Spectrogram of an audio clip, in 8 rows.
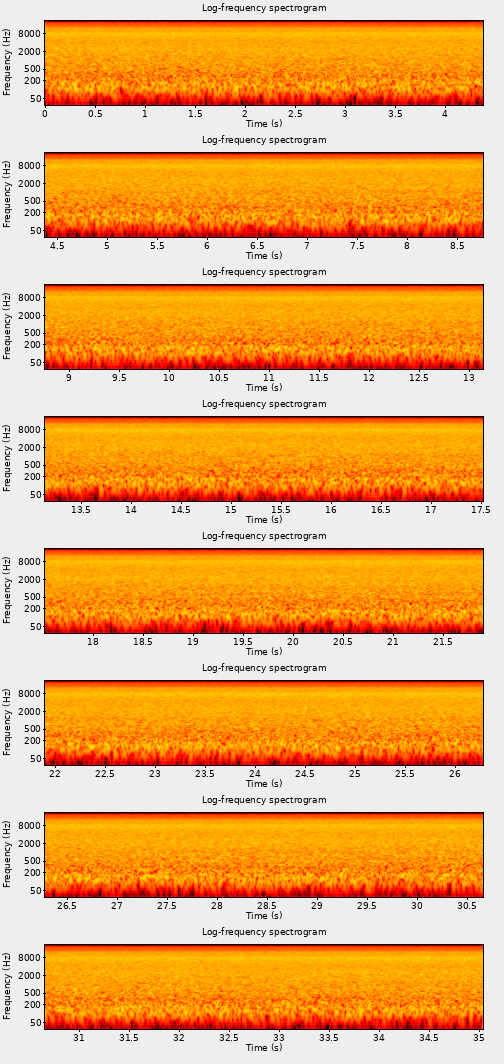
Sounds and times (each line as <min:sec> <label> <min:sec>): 0:00.0 Flowing River 0:35.0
